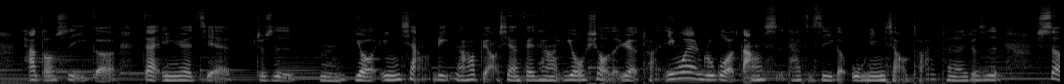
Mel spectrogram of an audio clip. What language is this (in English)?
Chinese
